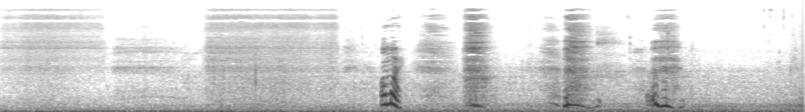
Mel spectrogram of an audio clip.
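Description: A person blowing hard on a dandelion seed head: several long breathy puffs of air, then four short voiced exhalations about a second apart, each falling in pitch.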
